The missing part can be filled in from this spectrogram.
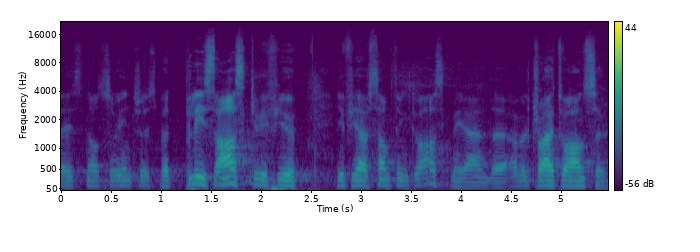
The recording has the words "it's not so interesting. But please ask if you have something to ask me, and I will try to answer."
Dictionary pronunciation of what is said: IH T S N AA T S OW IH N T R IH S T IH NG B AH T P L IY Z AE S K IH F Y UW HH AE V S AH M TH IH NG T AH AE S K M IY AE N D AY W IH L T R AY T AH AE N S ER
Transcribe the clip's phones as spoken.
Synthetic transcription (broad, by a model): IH T S N AA T S OW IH N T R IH S T B AH T P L IY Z AE S K IH F Y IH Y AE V S AH M TH IH NG T AH AE S K M IY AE N D AY W IH L T R AY T AH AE N S ER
